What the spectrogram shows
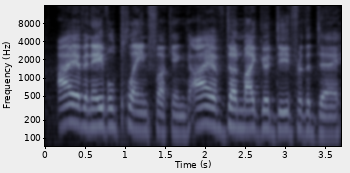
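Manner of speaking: plain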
